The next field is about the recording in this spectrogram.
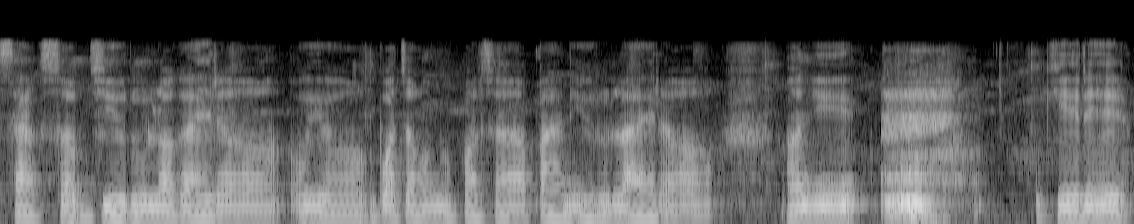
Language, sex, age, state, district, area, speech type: Nepali, female, 60+, West Bengal, Jalpaiguri, urban, spontaneous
